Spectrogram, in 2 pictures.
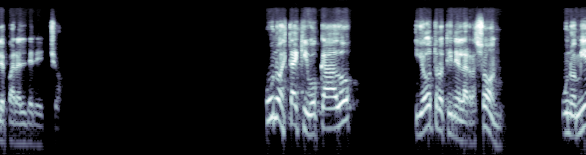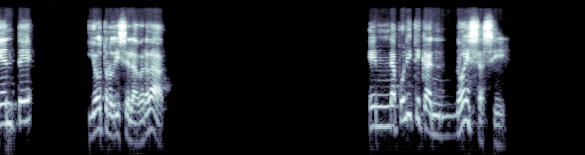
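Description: A middle-aged man speaks with animation over an online call, pausing between phrases.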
